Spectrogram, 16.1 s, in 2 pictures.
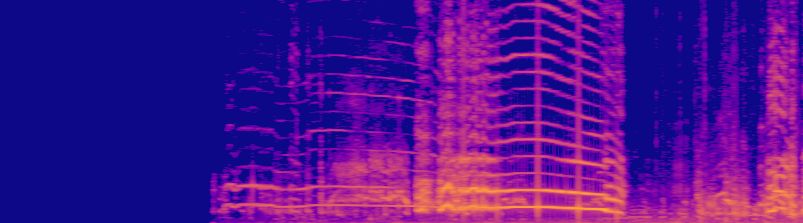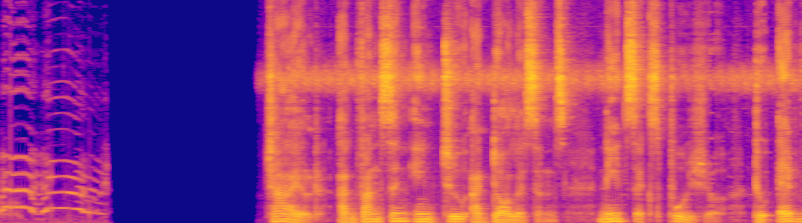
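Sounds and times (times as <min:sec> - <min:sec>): bird calling: 0:10.7 - 0:16.0.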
